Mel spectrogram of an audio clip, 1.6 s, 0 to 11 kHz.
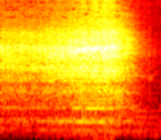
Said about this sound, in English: back onto the blender, probably for about another 20 seconds or so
